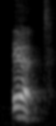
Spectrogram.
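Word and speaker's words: את: It only has 2 letters, and it is pronounced et in Hebrew.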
